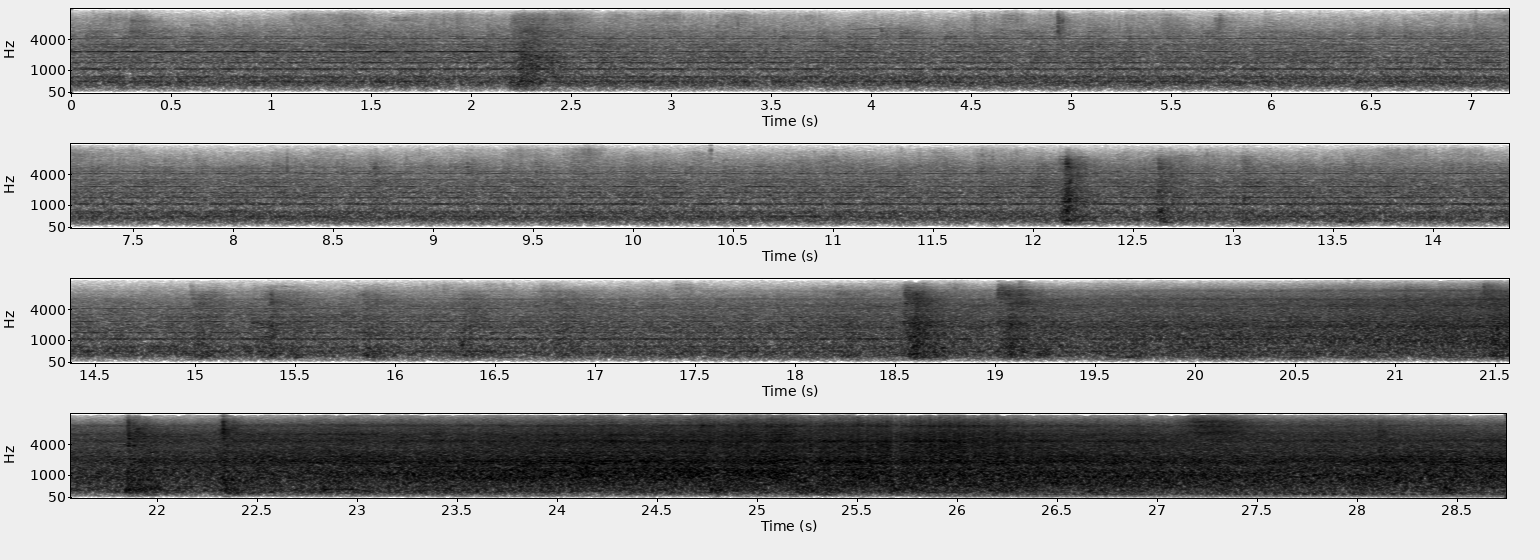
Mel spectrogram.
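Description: GWR passenger train running into the station. A steady hum with a few sharp clicks gives way, about twenty seconds in, to the louder rush of its wheels and running gear as it comes alongside the platform.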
